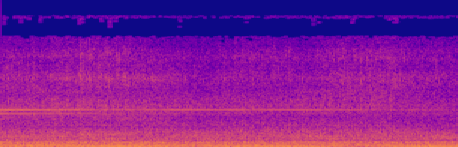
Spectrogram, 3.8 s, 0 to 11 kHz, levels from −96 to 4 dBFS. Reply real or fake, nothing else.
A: real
